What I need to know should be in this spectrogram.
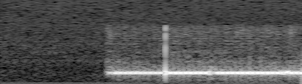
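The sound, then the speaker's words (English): A telephone dial tone, heard while calling someone back, starts abruptly after a moment of near silence and holds as one loud, steady, unbroken tone, with a faint click partway through. “Do you want to try calling her back one more time? Sure. Maybe you just dialed back too quickly.”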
